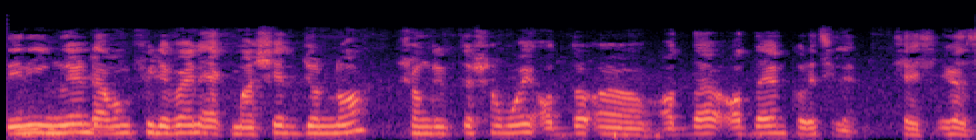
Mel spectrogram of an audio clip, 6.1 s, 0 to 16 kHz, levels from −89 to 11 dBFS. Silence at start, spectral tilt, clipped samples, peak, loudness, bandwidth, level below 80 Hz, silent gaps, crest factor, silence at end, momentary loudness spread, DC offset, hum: 0.05 s; -6 dB/octave; under 0.1%; -2 dBFS; -15 LUFS; 7.4 kHz; -52 dBFS; none; 14 dB; 0 s; 9 LU; under 0.1%; none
